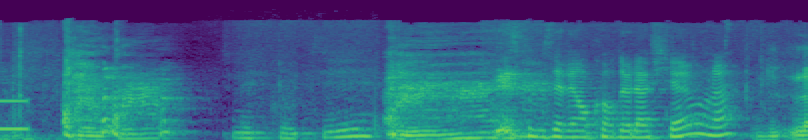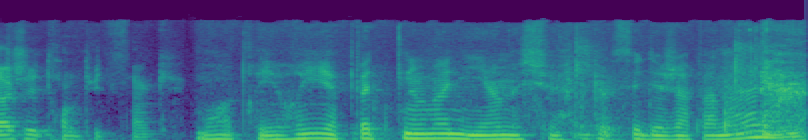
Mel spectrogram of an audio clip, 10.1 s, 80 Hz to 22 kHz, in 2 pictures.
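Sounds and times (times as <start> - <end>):
man ill with fever and diarrhoea coughing: 0.4 - 1.3, 2.4 - 3.5, 9.7 - 10.0
speech: 1.5 - 10.0.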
